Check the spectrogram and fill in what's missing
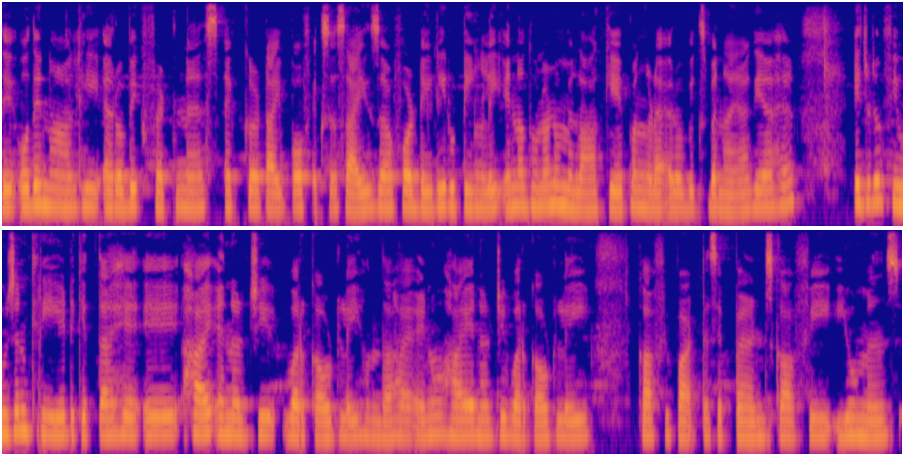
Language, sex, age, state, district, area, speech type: Punjabi, female, 18-30, Punjab, Muktsar, urban, spontaneous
